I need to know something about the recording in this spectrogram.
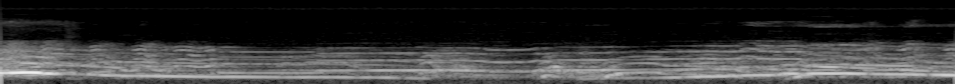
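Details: Richie, a Siberian husky, joins wolf howls from a television: drawn-out mournful tones that dip low, hold, then climb again, layered with a second howling voice.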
